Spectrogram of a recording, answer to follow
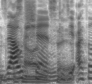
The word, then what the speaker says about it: Zhou Shen: This is memory, help me with this pronunciation again. Zhou Shen. Zhou Shen, because I feel like you said it very well.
